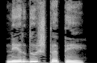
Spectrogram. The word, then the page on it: ನಿರ್ದಿಷ್ಟತೆ: nirdiṣṭate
